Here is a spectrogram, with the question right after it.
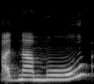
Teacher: again note the stress on the oo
